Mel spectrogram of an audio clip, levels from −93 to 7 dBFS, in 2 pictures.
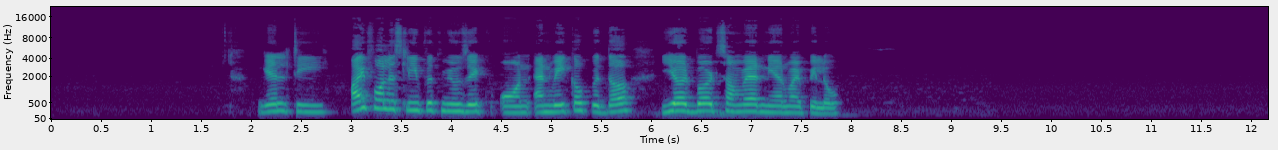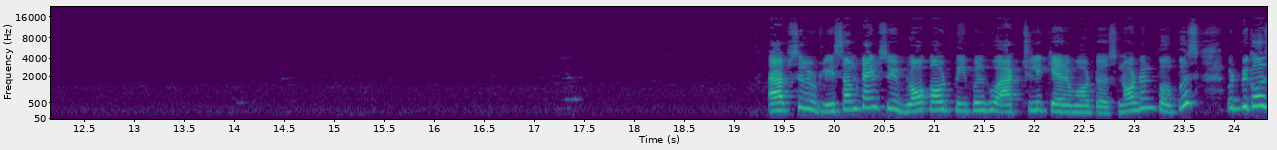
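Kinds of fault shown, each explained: No audible faults detected.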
